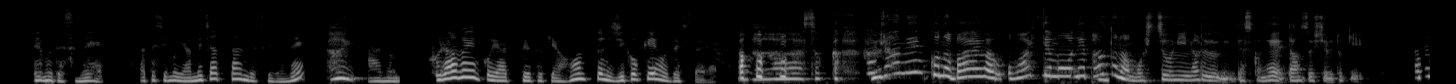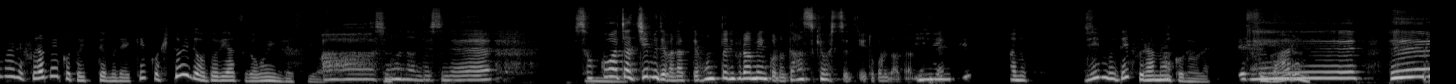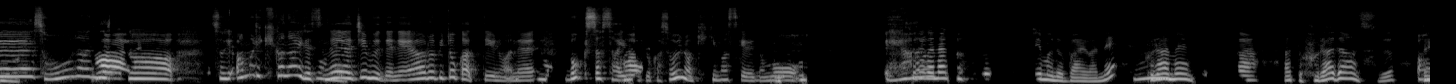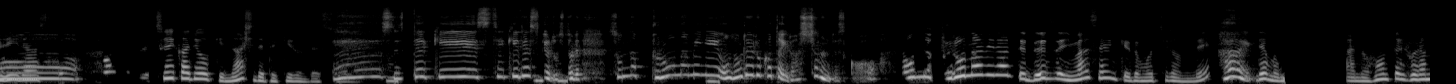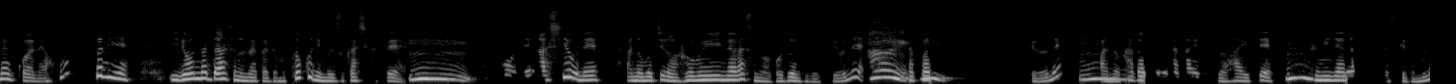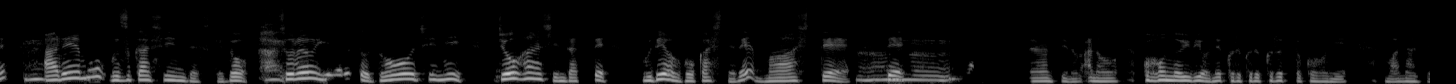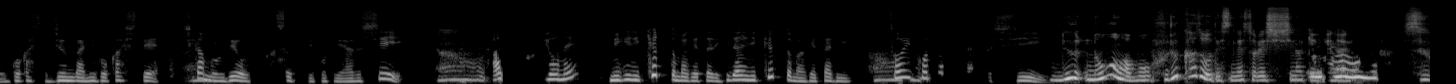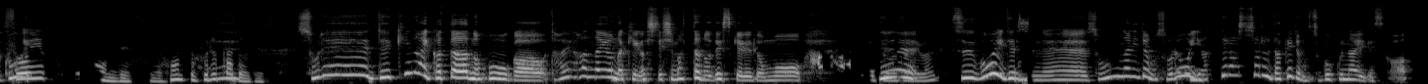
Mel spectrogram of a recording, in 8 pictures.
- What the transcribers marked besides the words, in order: laugh; unintelligible speech; other background noise; tapping; unintelligible speech; unintelligible speech; unintelligible speech; unintelligible speech; unintelligible speech
- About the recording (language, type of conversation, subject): Japanese, advice, ジムで他人と比べて自己嫌悪になるのをやめるにはどうしたらいいですか？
